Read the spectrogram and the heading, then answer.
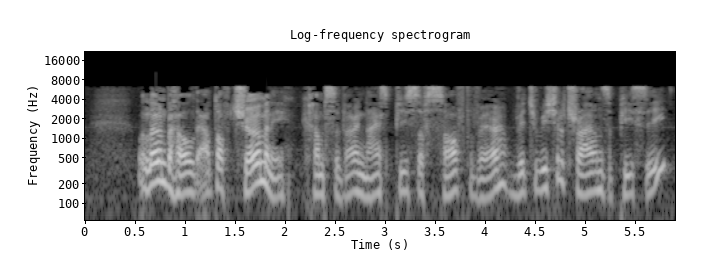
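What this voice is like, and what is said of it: Put-on foreign accent. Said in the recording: “I will stop doing that accent now.”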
